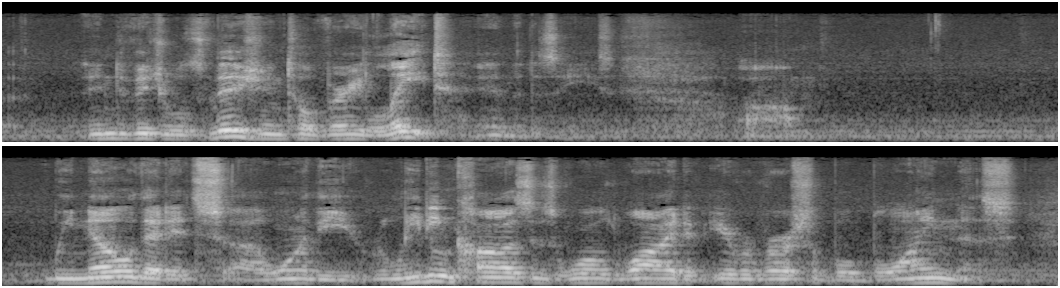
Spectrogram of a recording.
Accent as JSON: {"language": "English", "town": "Johnson City", "region": "Tennessee", "country": "United States", "said": "And now here back in Johnson City, I'm from Johnson City originally. Glad to be back."}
